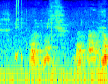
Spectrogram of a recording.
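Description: A puppy giving a few short, separate vocal calls.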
